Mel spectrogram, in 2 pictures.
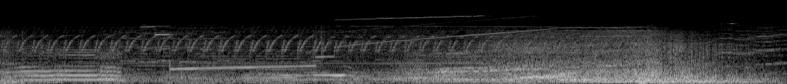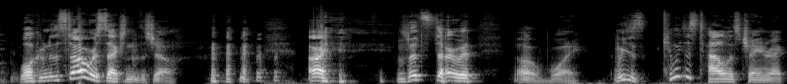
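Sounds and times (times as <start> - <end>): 
hyperspace jump to light speed sound effect: 0.0 - 8.0
speech: 8.1 - 15.7.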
